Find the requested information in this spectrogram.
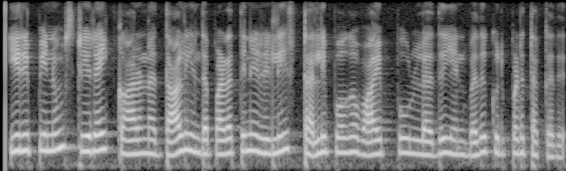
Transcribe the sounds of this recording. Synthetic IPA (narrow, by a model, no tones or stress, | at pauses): ʔɪɾɯpːɪnɯmsʈɪɾɐɪkːaːɾɐɳɐt̪ːaːlɪnd̪ɐpːɐɽɐt̪ːɪnɾɪliːst̪ɐɭːɪpːoːɣɐʋaːjpːɯʊɭːɐðɯɛnbɐðɯkʊrɪpːɐɽɯt̪ːɐkːɐðɯ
